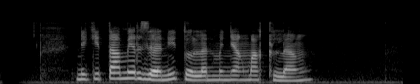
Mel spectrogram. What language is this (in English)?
Javanese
